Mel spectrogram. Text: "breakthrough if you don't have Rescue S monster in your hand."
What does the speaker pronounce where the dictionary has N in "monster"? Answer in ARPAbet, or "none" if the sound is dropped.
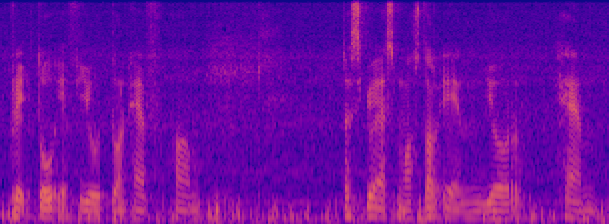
none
